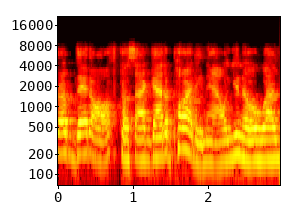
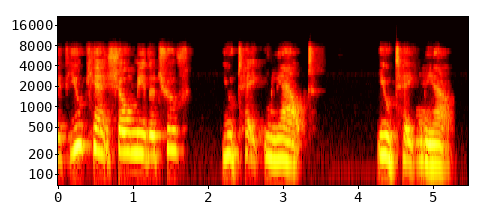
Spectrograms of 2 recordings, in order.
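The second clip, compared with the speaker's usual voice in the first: angry, tearful, crying voice. Retelling an angry, tearful demand to God: retelling angry tearful demand. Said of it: "I'm mad, crying, ugly face, pacing".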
